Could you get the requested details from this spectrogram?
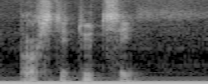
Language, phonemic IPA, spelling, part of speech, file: Dutch, /ˌprɔstiˈty(t)si/, prostitutie, noun, Nl-prostitutie.ogg
- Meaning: 1. prostitution, offering sex for payment 2. any scandalous abuse for profit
